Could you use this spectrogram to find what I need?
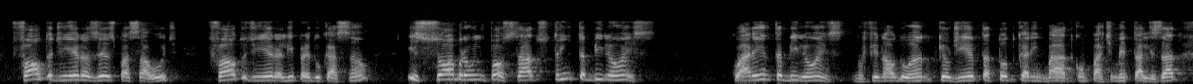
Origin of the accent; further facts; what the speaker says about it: Brazil; como brasileiros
